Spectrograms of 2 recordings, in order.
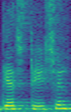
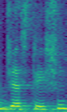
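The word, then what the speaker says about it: gestation: अब next term पे move करते हैं, गेस्टेशन पीरियड, ठीक है। गेस्टेशन, इसको जेस्टेशन पीरियड पढ़ते हैं, ठीक है, प्रोनाउंस करते हैं जेस्टेशन पीरियड।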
